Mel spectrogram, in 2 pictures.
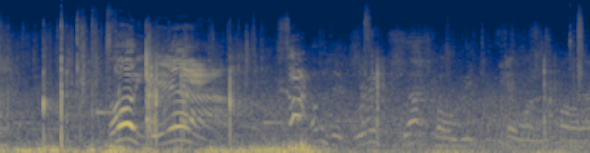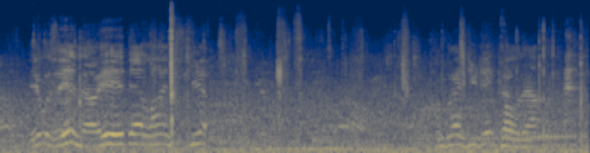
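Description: Women talk and call out to each other nearby.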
